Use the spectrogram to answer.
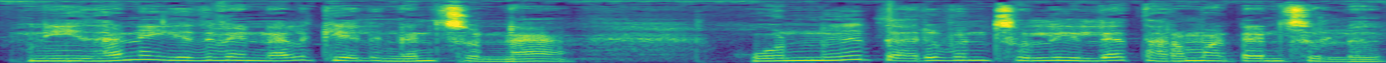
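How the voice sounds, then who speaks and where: A man's voice: fairly high pitch, brisk, dark tone, no echo, lightly acted. A man voicing a blunt, money-minded young husband. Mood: impatient. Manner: blunt, impatient.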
